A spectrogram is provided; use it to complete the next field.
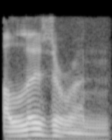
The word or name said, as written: alizarin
